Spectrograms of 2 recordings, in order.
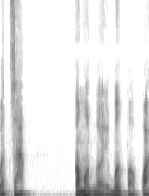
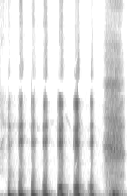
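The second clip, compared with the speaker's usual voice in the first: smug chuckle; 7 dB quieter than usual. Acted. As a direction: chuckle over the cash. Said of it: "Tùng Sẹo cười hình hạch".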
